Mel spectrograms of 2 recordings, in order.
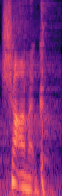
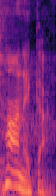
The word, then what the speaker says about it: Hanukkah: Well, it's called the Festival of Lights, or Hanukkah, which in the Hebrew, you may see it with a C at front of it, but do not call it Chanukah. Because it's not. The C is silent. It's Hanukkah no matter how you cut it, okay? So it's Hanukkah, all right?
